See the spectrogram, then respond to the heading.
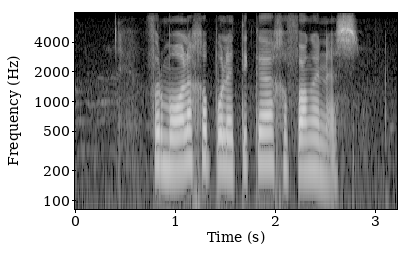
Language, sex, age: Afrikaans, female, 19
